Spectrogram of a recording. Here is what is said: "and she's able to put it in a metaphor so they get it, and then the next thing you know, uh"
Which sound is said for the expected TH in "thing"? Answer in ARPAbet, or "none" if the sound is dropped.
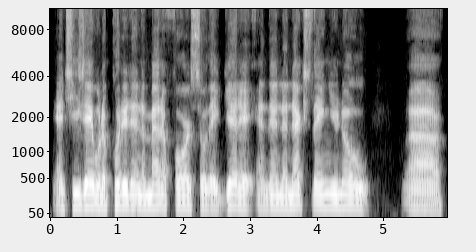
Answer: TH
